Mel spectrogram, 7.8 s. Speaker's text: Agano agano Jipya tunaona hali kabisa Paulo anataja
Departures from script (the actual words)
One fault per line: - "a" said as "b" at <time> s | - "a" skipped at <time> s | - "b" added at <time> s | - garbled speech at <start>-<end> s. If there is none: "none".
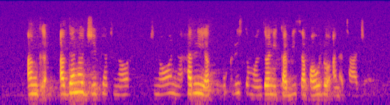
- "agano" skipped at 1.7 s
- "ya Ukristo mwanzoni" added at 4.1 s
